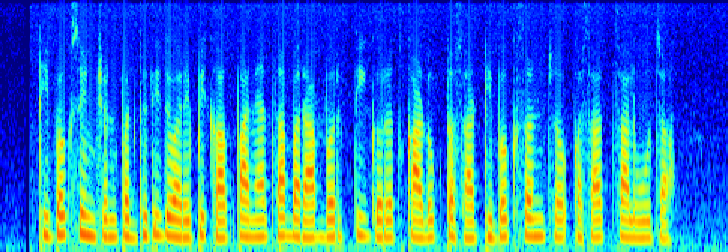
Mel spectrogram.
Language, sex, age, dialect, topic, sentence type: Marathi, female, 18-24, Southern Konkan, agriculture, question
